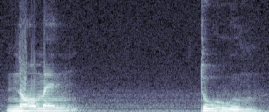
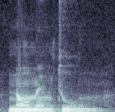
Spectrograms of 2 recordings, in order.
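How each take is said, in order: First: The words are spoken very slowly and separately. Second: The words are spoken quickly at full speed. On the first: "Then I will read it very slowly, breaking each single word" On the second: "the first time I will read the prayers in full speed"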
